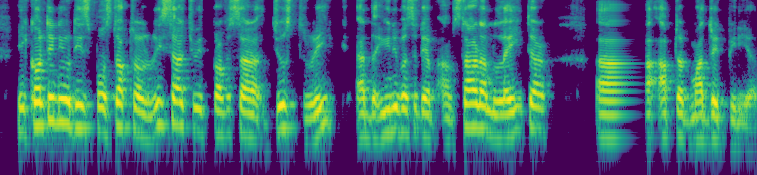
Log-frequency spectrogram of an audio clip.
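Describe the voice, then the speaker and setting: A man with an Indian accent speaks at a fairly quick pace in a fairly high pitch. His dark, mellow tone shows ordinary pitch variation. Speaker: session chair introducing speaker. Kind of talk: speaker introduction. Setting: online lecture.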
